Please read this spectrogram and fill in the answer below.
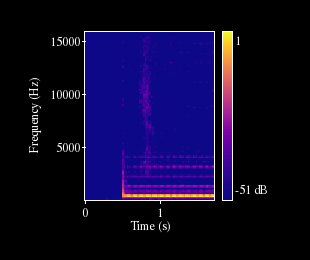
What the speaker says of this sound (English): Scotty, can you hear that ring?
